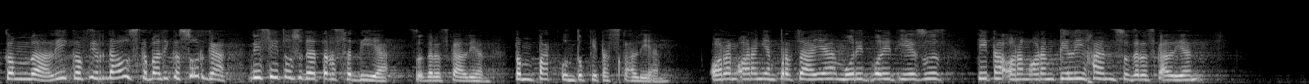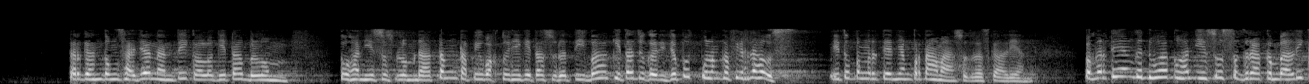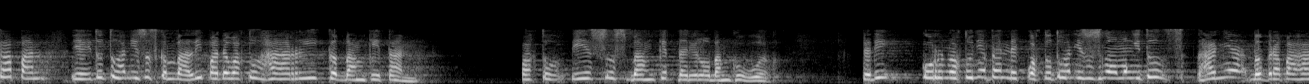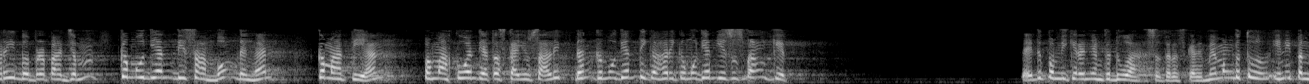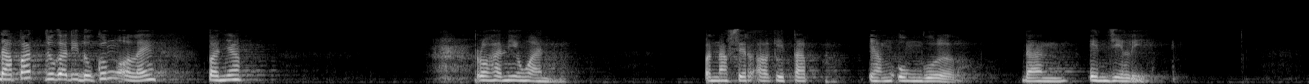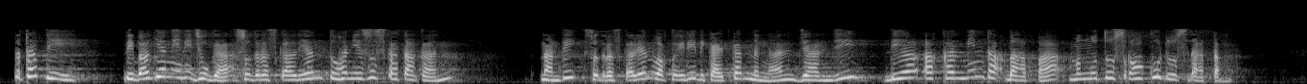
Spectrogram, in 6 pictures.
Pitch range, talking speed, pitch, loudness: 195-280 Hz, 115 wpm, 245 Hz, -17 LUFS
